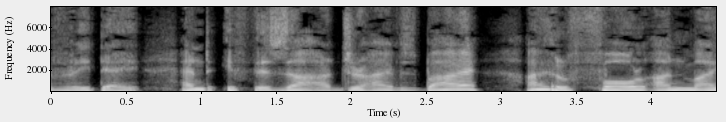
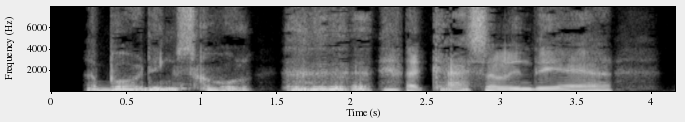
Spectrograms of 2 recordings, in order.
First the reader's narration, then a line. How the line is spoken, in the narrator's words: cried Katerina Ivanovna, her laugh ending in a cough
